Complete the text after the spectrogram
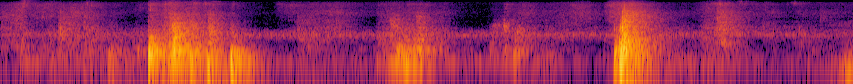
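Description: Boots knock softly as they are set down on a hard surface.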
